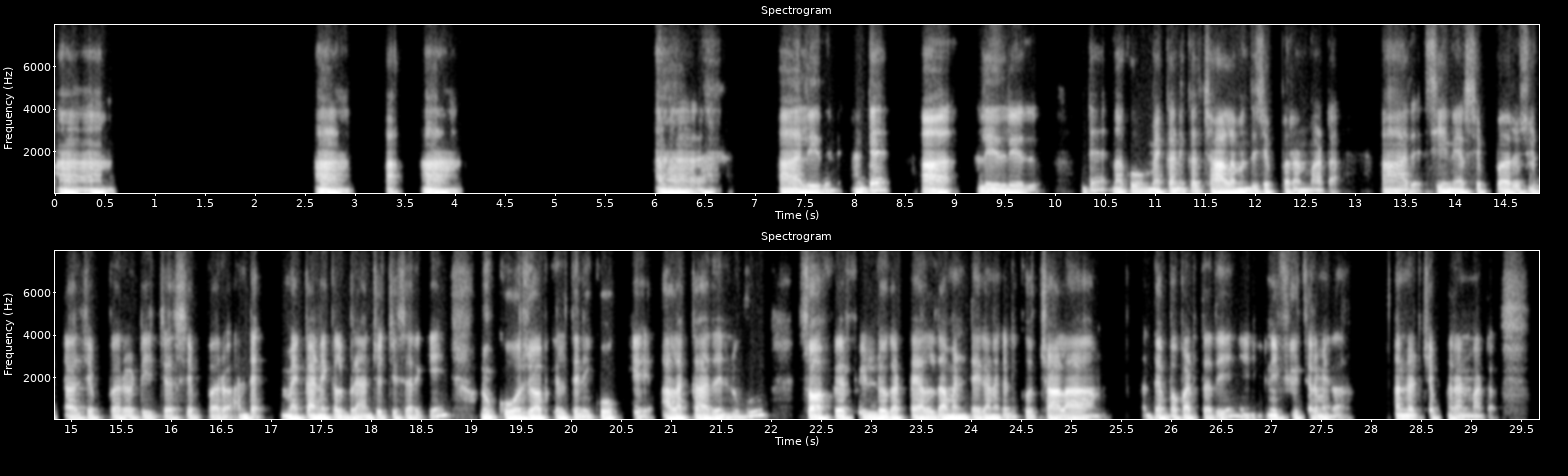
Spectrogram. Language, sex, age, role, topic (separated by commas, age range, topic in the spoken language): Telugu, male, 25-29, guest, మీ కెరీర్‌లో మీ ప్రధాన ఆశయం ఏమిటి?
